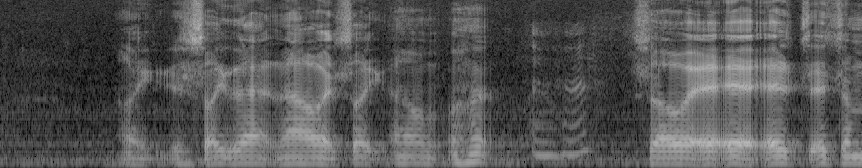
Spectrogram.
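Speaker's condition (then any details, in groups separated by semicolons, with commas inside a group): Parkinson's disease; deep brain stimulation surgery; after DBS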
